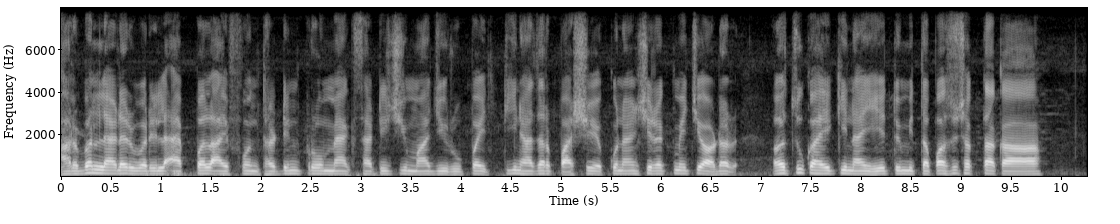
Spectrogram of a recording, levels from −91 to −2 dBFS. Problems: constant background noise, continuous background conversations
